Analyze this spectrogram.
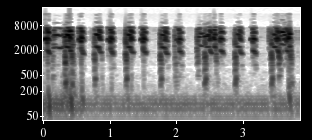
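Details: Peregrine falcons, a pair together in their nest box in Lublin, Poland, in January 2023, giving dense rapid harsh chittering calls in clustered bursts, loud and close.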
